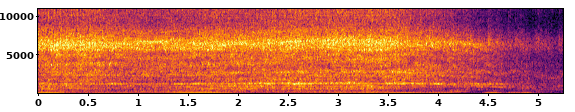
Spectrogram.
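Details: 1995 Honda Accord A/C, engine held at raised revs: a steady loud hiss as the compressor high-side relief valve vents at about 500 PSI, dropping away near the end. The cause was a bad expansion valve; a ruptured line was first suspected.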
